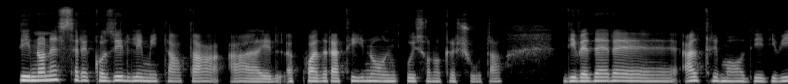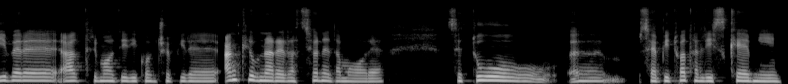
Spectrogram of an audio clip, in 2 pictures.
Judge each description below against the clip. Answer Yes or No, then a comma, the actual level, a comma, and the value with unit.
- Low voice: No, medium, 155 Hz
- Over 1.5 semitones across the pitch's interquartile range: Yes, narrow, 2.5 semitones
